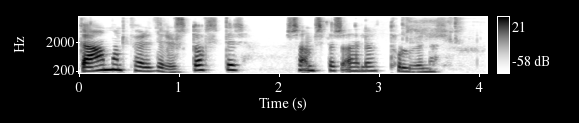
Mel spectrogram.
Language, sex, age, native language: Icelandic, female, 20-29, Icelandic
